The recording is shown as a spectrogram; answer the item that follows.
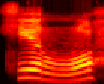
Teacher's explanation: The Ra, because it has a shadda, I must give time. And you can hear the noise through the 2 Ra's that are in that shadda.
